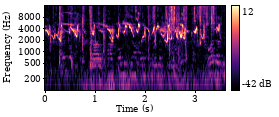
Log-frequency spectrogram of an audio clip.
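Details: Dakhni teetar chicks, a grey francolin, chirping rapidly in a dense, uneven chorus of high, wavering peeps, with a low murmur and rustling underneath.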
